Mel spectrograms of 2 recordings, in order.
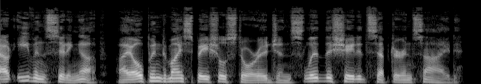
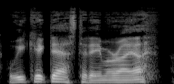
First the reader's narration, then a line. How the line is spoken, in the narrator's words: chuckled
